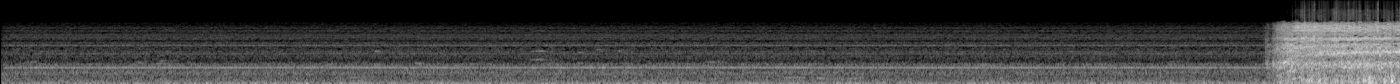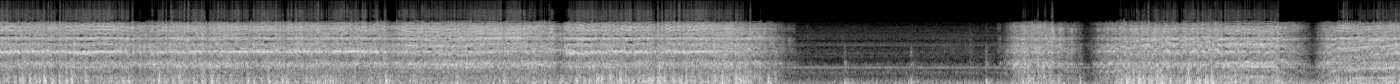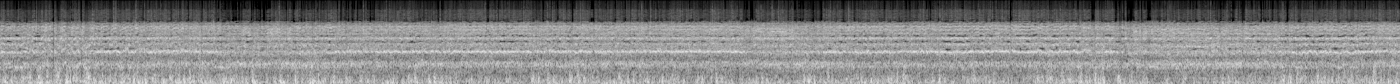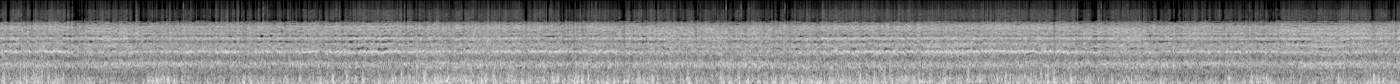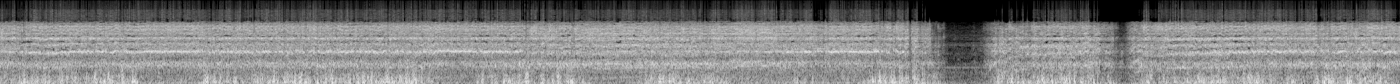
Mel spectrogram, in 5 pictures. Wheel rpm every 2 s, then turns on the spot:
0, 0, 0, 0, 0, 0, 90, 220, 230, 220, 190, 0, 90, 150, 200, 220, 230, 230, 230, 220, 220, 230, 230, 230, 220, 210, 230, 230, 230, 230, 230, 220, 180, 130, 220.
none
